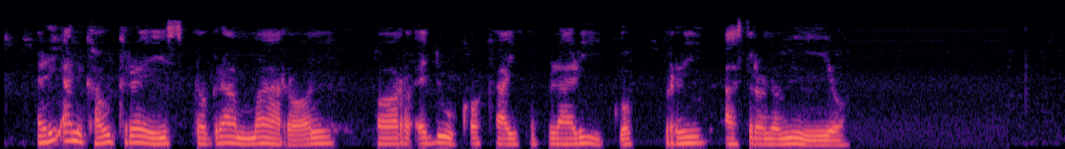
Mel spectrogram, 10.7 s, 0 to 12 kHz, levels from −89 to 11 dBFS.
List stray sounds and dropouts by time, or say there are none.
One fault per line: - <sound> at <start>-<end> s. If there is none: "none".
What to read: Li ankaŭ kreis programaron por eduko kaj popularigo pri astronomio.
none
